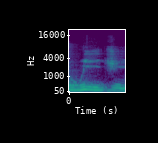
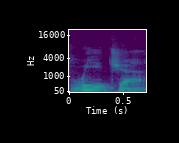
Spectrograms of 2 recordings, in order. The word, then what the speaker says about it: Ouija: Because it's like squeegee. It's a Ouija. It cleans the board as it moves.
